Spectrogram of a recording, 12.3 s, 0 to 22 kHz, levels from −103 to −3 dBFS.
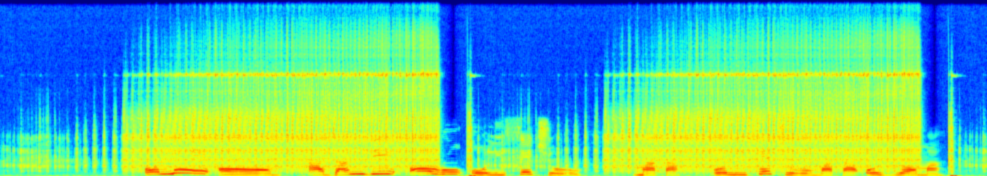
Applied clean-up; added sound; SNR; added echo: none; Coin (dropping); 3 dB; none.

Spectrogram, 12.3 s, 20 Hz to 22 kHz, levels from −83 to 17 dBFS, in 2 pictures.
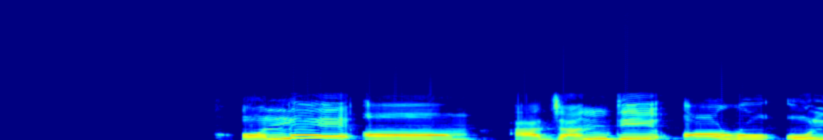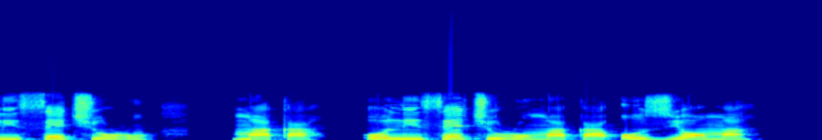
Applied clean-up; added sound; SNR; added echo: none; none; none; none.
